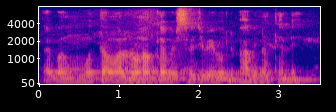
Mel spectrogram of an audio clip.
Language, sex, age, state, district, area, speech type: Odia, male, 30-45, Odisha, Koraput, urban, spontaneous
